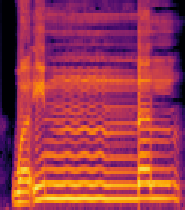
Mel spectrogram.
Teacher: nun bersabdu dengung kadar 2 harakat, wajibul ghunnah.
